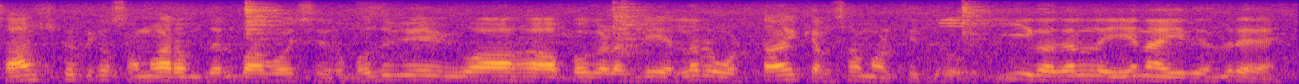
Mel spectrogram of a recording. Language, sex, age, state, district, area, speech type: Kannada, male, 60+, Karnataka, Shimoga, rural, spontaneous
